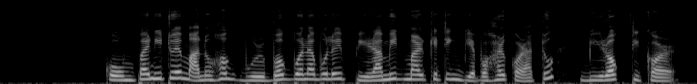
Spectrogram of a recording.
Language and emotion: Assamese, disgusted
